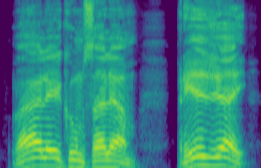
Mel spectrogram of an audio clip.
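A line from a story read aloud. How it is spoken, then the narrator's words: Barking. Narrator (Russian): рявкнул он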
